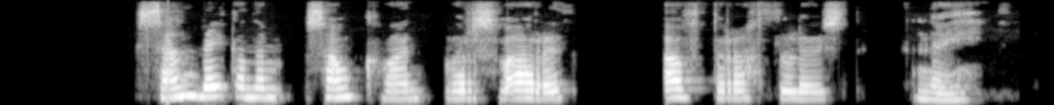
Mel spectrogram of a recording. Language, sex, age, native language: Icelandic, female, 40-49, German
